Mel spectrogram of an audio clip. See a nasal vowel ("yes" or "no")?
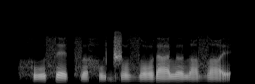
no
